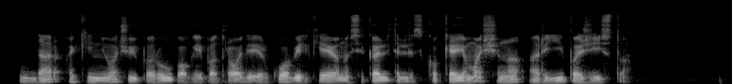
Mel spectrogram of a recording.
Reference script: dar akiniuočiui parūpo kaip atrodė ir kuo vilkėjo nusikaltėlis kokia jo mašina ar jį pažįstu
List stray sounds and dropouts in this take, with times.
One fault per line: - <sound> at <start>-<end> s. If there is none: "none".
none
